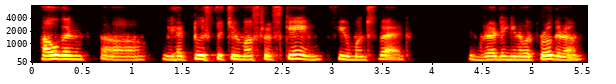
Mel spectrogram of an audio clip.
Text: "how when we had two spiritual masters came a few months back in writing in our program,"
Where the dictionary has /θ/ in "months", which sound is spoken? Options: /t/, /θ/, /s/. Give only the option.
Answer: /t/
